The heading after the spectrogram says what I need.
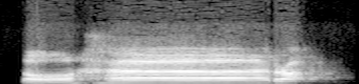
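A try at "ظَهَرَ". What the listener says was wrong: Toha Zo, bukan to ya, Zo Zohara, kemudian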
